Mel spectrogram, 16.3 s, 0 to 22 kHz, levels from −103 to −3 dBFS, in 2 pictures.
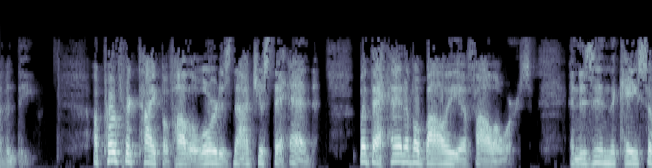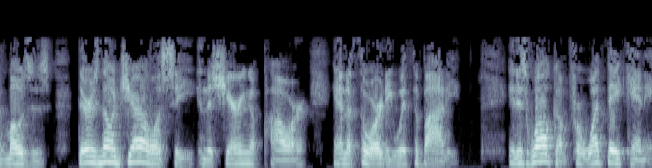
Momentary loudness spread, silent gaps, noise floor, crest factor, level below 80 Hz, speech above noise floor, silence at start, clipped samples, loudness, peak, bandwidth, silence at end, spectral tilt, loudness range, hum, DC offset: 13 LU; none; -56 dBFS; 16 dB; -60 dBFS; 35 dB; 0 s; under 0.1%; -21 LUFS; -6 dBFS; 8.8 kHz; 0 s; -5 dB/octave; 3 LU; none; under 0.1%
